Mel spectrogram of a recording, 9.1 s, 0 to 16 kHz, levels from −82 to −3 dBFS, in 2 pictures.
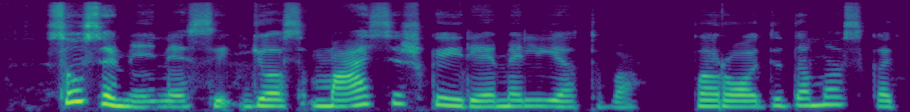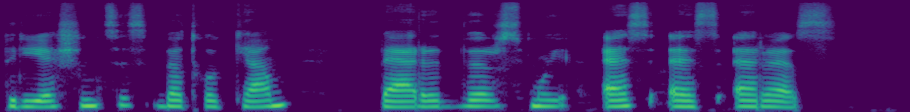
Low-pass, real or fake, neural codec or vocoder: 14.4 kHz; fake; autoencoder, 48 kHz, 128 numbers a frame, DAC-VAE, trained on Japanese speech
